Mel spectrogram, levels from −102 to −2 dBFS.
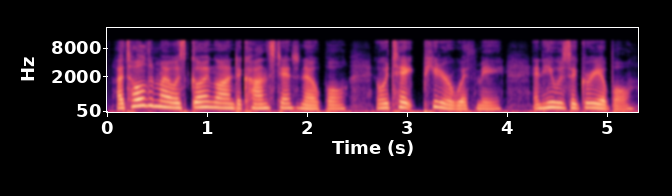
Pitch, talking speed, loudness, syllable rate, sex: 210 Hz, 215 wpm, -17 LUFS, 5.7 syllables/s, female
